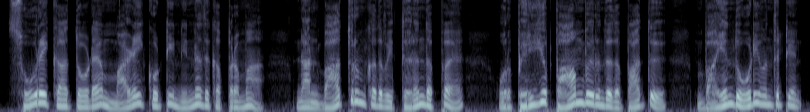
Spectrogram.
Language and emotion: Tamil, fearful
